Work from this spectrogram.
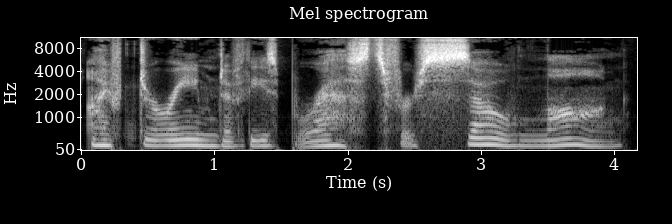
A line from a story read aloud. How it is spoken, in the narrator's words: Candy said with a sigh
